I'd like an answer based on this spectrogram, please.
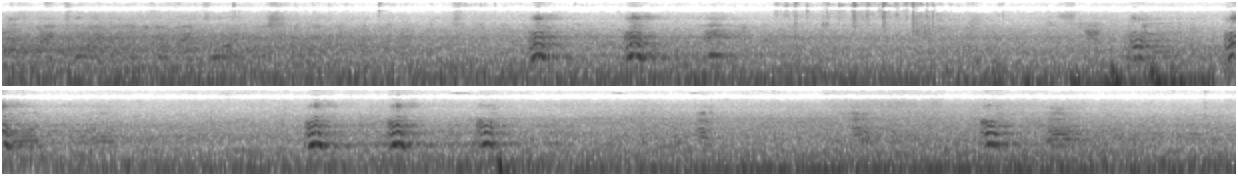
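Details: Dogs at a condominium disturbing the neighbours with barking that recurs three times a day; short bursts of clipped barks break out between quieter stretches, with voices and a low hum in the background.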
